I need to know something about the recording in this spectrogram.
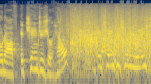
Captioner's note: audience clapping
